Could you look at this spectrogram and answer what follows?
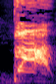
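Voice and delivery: sudden high, loud bang noise; imitated door slam. Storyteller voicing daddy slamming the door, loud sudden bang.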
